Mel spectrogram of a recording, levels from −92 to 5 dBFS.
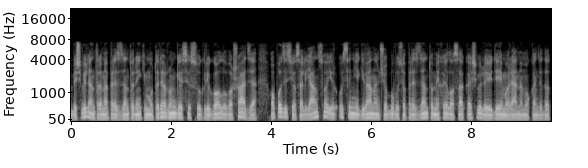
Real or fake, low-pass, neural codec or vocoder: real; 7.2 kHz; none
